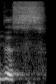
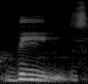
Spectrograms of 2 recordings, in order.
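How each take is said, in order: First: It sounds exactly like the word 'this'. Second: It sounds different from the word 'this'. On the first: The speaker calls it wrong. "इसको भी पढ़ते हैं दिस, that is wrong" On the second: The speaker calls it right. "There is a difference"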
